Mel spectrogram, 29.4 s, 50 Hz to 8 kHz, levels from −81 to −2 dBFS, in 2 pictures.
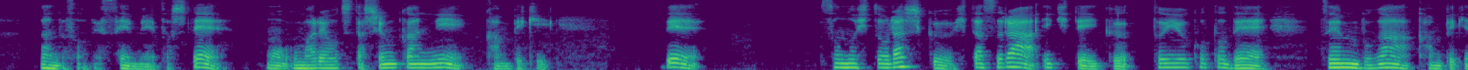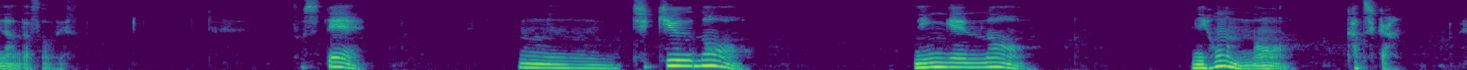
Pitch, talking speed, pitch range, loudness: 140 Hz, 155 characters per minute, 115-170 Hz, -23 LUFS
